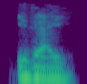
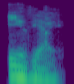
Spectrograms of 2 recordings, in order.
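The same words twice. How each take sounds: First: Said in the usual way. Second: «y de ahí» fused into «idiay»; «y de ahí» contracted. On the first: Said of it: "Unieron dos o más palabras". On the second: Shown as a demonstration. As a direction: merge de and ahí into one «diay». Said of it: "suprimiendo fonemas". («y de ahí» contraído en «idiay»)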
